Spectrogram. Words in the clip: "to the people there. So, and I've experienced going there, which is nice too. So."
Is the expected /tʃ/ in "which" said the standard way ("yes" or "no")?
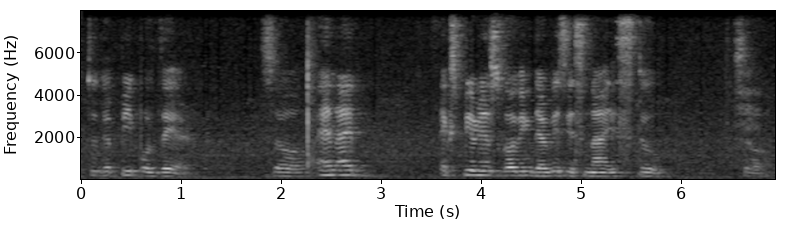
no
